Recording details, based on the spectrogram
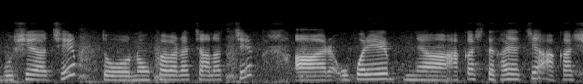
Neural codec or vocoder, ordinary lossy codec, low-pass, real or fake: none; none; 7.2 kHz; real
